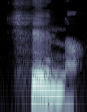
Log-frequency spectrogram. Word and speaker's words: cena: Comme on a dit par exemple, lorsque on a le C devant EI, on le prononce quoi? Je. Comme par exemple, cielo, cena.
